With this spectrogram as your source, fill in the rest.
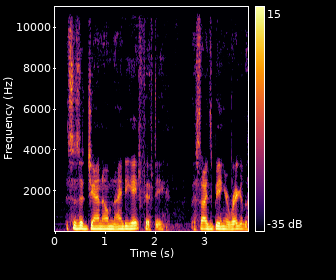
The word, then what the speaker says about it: Janome: some people pronounce it Janome what I learned online is it's genome It's Made in Japan where they pronounce it hanume this is a genome 9850 besides being a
